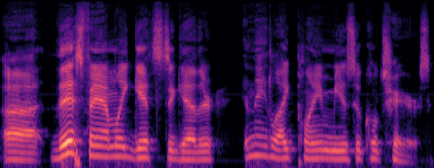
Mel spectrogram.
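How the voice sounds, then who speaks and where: Male comedy host for live clip commentary. Bright, punchy, slightly raised voice, teasing delivery, repeats the punchline, close and dry sound. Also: on the high side, normal speed, dry recording.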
